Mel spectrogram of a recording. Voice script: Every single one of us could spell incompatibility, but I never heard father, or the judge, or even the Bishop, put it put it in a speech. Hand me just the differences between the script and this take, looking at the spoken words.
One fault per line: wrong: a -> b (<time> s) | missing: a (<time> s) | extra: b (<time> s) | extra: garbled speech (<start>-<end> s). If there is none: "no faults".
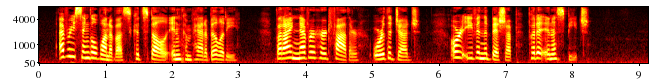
missing: put it (7.6 s)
